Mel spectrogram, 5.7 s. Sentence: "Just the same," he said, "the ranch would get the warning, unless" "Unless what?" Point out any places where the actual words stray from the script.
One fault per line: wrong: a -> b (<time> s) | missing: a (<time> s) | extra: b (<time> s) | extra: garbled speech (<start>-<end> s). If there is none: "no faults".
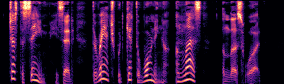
no faults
